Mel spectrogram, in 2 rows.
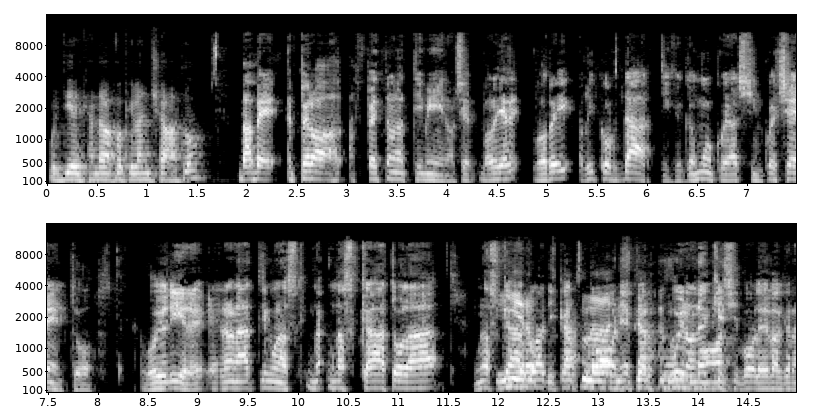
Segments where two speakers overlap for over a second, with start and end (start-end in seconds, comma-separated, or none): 11.9-14.5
